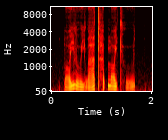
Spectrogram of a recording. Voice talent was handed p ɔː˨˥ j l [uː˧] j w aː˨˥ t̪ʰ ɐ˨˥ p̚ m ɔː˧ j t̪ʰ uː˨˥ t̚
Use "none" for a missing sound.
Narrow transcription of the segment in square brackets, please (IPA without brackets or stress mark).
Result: uː˨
